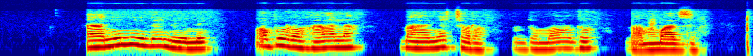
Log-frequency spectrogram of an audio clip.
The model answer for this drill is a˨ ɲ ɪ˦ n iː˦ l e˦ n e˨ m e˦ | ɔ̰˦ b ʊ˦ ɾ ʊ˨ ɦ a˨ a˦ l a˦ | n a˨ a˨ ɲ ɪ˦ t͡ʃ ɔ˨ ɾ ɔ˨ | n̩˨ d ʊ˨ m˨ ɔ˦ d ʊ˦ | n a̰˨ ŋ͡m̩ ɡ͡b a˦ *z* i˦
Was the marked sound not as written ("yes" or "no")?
no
